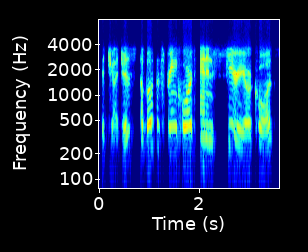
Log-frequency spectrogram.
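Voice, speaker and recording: A man's voice: fairly high pitch, very animated, measured pace, dry recording. A man giving a hammy, theatrical dramatic reading, stumbling over words and dropping in comic asides. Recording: thin phone-like band-limited sound.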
